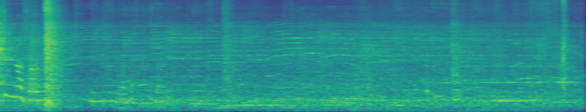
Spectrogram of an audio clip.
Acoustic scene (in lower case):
restaurant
